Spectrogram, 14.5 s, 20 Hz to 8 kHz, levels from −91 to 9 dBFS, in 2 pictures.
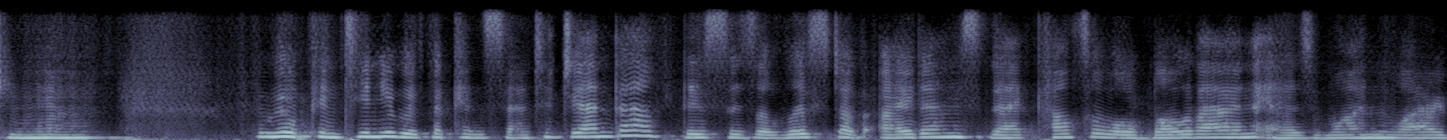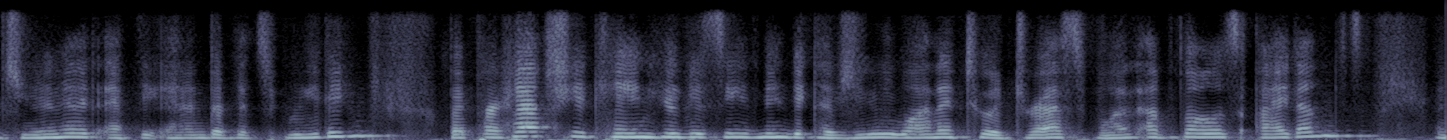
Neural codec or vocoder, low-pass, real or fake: codec, 16 kHz, 1 kbps, FreqCodec, smaller model; 7.2 kHz; fake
